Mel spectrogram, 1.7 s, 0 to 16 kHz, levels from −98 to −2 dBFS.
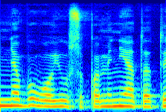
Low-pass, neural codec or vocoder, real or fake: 14.4 kHz; autoencoder, 48 kHz, 128 numbers a frame, DAC-VAE, trained on Japanese speech; fake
